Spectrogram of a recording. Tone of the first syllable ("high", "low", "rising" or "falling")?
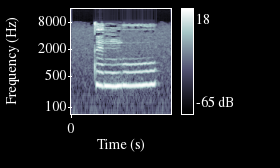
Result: low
